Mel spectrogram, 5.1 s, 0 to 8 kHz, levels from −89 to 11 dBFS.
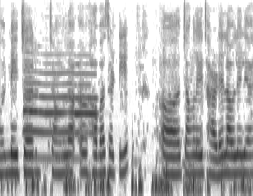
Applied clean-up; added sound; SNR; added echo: classical method spectral subtraction.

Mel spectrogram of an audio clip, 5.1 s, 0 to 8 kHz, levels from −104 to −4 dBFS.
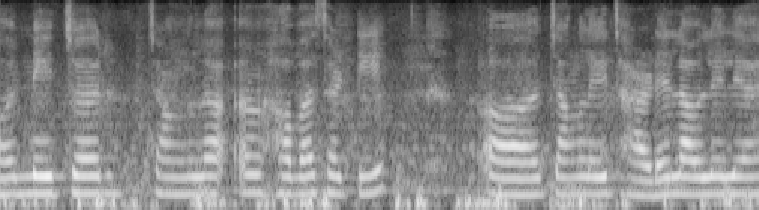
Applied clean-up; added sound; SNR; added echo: none; none; none; none.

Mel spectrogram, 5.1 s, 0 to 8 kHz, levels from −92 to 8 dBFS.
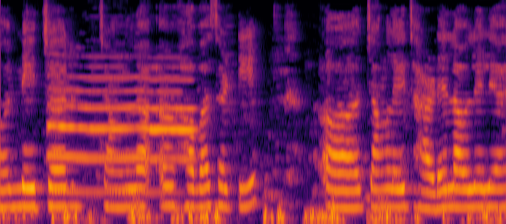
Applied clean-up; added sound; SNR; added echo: classical method log-MMSE.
